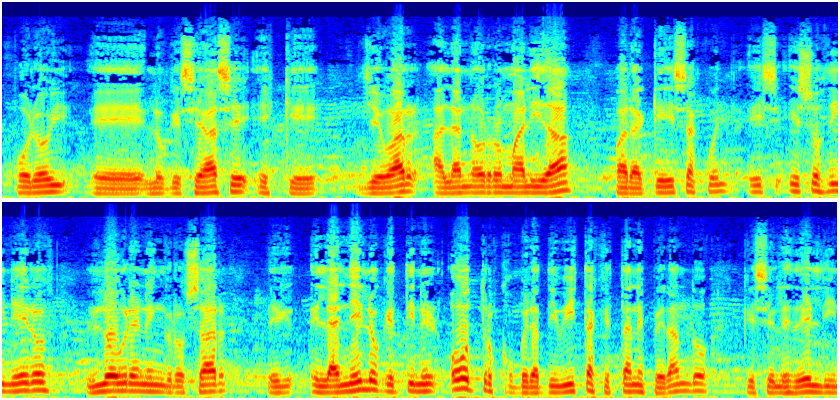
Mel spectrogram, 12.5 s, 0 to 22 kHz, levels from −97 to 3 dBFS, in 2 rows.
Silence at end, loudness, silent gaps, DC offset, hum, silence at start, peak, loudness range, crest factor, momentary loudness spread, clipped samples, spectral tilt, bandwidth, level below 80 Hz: 0 s; -12 LUFS; none; under 0.1%; none; 0 s; 0 dBFS; 1 LU; 12 dB; 10 LU; 0.4%; -6.5 dB/octave; 14 kHz; -46 dBFS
